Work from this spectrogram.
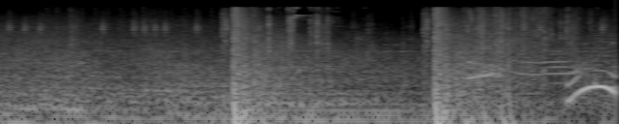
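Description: Sniper fire in an online shooter game: two sharp, loud gunshots about a second and a half apart over a low, quiet background rumble.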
